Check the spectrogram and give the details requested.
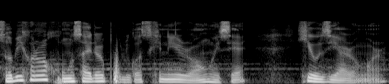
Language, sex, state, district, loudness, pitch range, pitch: Assamese, male, Assam, Sonitpur, -15 LUFS, 105-140 Hz, 115 Hz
